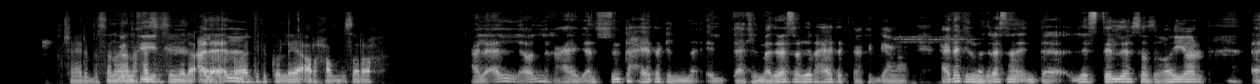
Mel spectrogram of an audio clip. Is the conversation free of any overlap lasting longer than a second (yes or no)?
no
